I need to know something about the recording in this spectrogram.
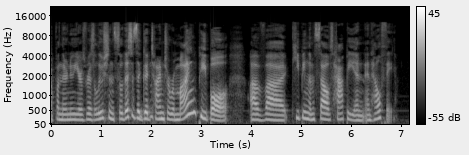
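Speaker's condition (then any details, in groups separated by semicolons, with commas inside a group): No condition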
